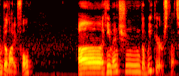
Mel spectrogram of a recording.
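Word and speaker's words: Uyghurs: fellow who's so delightful uh he mentioned the weakers that's how you pronounce this we didn't figure out the science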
